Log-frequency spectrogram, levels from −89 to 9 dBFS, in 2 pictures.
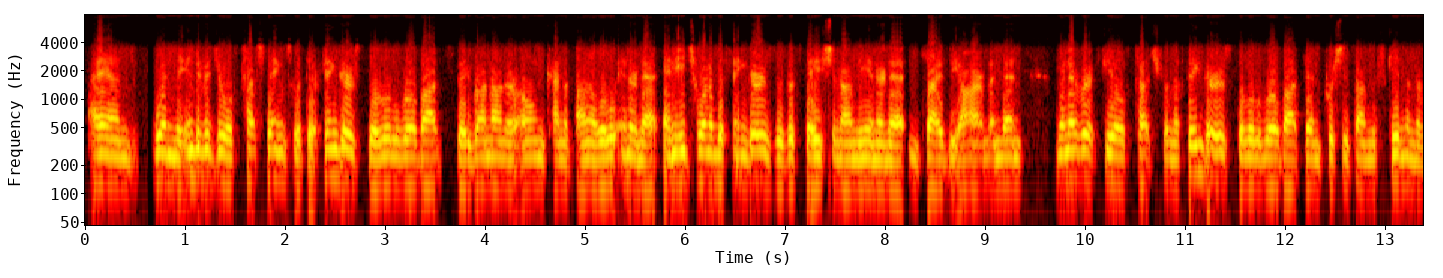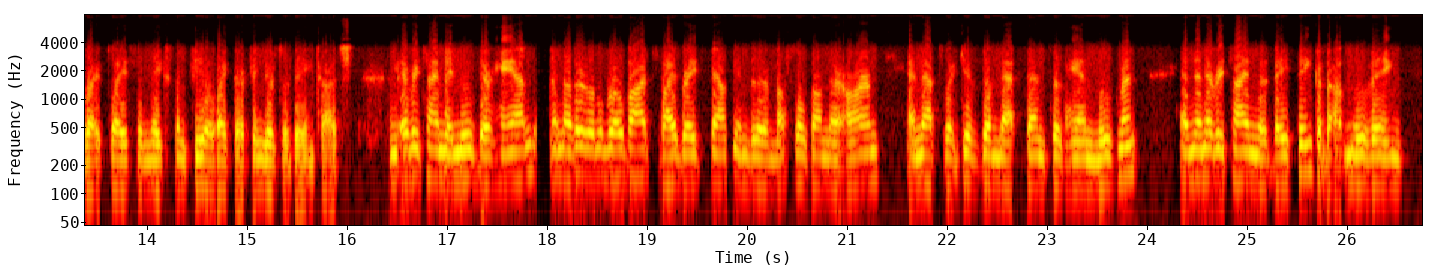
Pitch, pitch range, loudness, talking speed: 130 Hz, 120-140 Hz, -22 LUFS, 240 wpm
